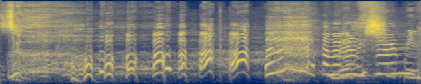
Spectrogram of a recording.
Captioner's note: both laugh cheerfully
